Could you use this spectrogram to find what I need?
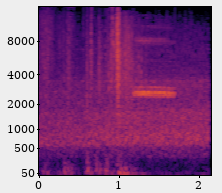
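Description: Football players collide in a tackle.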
